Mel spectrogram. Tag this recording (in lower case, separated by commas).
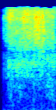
tearing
